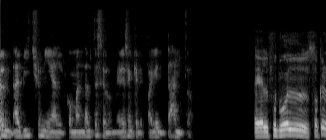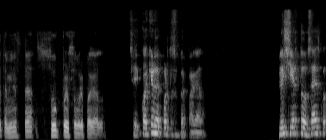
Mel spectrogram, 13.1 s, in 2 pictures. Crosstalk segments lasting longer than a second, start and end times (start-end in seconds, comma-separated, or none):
none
